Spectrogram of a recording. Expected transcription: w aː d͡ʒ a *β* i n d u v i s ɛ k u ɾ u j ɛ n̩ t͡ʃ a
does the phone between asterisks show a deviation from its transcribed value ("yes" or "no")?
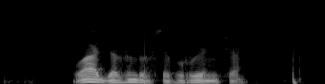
yes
